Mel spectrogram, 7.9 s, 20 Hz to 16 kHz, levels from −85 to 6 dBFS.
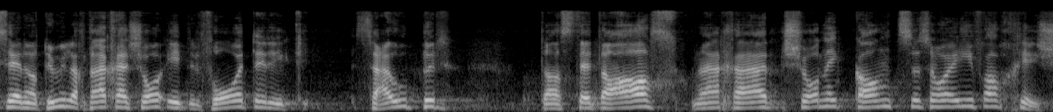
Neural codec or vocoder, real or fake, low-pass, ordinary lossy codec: codec, 24 kHz, 3 kbps, HILCodec; fake; 10.8 kHz; none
